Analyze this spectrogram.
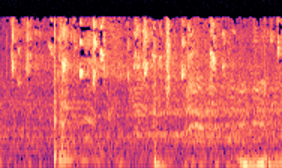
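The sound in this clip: A basketball dribbled during a game: a few dull thumps of the ball on the court under a commentator talking in French, with crowd noise behind.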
